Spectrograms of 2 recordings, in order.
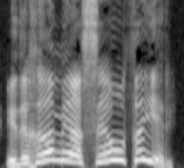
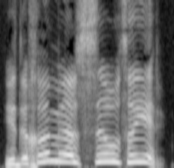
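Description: First: Irritated. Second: Mumbled into a mug. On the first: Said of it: "прогудела кружка чуть более раздражённо". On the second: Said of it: "пробулькал в кружку с вином". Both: A narrator's reading.

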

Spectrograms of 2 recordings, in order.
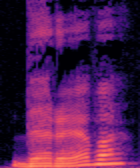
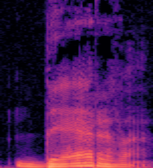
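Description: First: "дерева" stressed on the middle syllable, дерЕва; stress on second syllable. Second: "дерева" stressed on the first syllable, дЕрева. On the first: Host showing the plural, "дерева" with middle-syllable stress. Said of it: "у множині змінюють наголос". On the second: Host showing stress after numerals, "дерева" with first-syllable stress. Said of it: "зберігають наголос однини". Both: Shown as a demonstration.

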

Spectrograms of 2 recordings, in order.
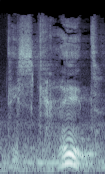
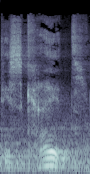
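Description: First: Diskret said again, firmly and louder; louder repeat. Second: Whispered. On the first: Billionaire on the phone repeats Diskret firmly and louder. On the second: Billionaire on the phone stresses discretion, whispering Diskret. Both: Acted.

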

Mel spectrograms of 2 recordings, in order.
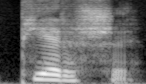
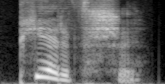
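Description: First: "pierwszy" said as "pierszy", without the w; swallowed W. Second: "pierwszy" with the w sounded before sz; full W. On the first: Diction coach demonstrating simplification, w left out of "pierwszy". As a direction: drop the middle w sound in "pierwszy". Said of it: "Często zjadamy W i mówimy". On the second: Diction coach showing the careful form, w pronounced in "pierwszy". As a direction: articulate every consonant of "pierwszy", slowly. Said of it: "zamiast pierwszy". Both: Shown as a demonstration.

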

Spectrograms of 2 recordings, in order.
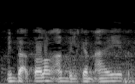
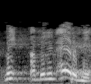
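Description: First: Polite, low-key asking; gentle request. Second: Higher-pitched, quick order to mum; blunt child's demand. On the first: Husband asking wife to fetch water, gently. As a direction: ask softly and courteously for help. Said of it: "Lihat dengan bahasa lembut". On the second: Child ordering mother to fetch water, blunt and high. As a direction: imitate a child demanding a drink. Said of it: "anaknya bilang". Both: Acted.

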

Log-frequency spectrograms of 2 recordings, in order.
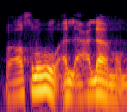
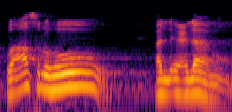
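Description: First: الأعلام said "al-a'lam", hamza with short a; fatha on the hamza. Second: الإعلام said "al-i'lam", hamza with short i; kasra on the hamza. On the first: Teacher correcting the reading, الأعلام with fatha. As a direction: start أعلام on an a after the article. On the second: Teacher reading the word before correcting it, الإعلام with kasra. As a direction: start إعلام on an i after the article. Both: Shown as a demonstration. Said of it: "به بالفتح".

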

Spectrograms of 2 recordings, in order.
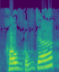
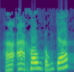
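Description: First: Chanted, slow, deliberate rising stress on "chết"; chanted, spell out "Khôn cũng chết" slowly, leaning on "chết"; drawn-out teaching chant. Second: Slow, lingering rise on "chết"; slow repeated refrain. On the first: Chanted, monk leading listeners through a saying, slow and deliberate. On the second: Monk repeating the saying to the assembly, slow and deliberate. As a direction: draw out "khôn cũng chết" with a lifted "chết". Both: Shown as a demonstration. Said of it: "Pháp Hòa thường nói quý vị làm sao?".

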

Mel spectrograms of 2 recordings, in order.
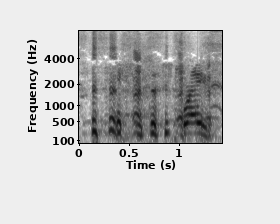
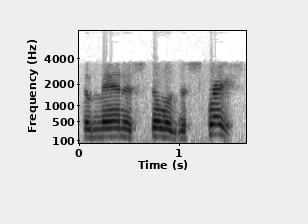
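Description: First: He's a disgrace, slow and laughing; slow laughing repeat. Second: Said in the usual way. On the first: Real, not acted. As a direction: drag it out through a laugh. Repeats punchline slower.

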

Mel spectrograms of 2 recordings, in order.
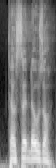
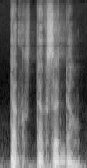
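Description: First: Louder, higher repeat of the question; urgent shout. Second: A choked, halting question; hurried stammer. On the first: Sỏi shouts at the youths for his son, urgent and loud. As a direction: burst out, demanding an answer. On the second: Sỏi asks the youths where his son is, halting and hushed. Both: A narrator's reading. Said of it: "gấp gáp hỏi".

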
